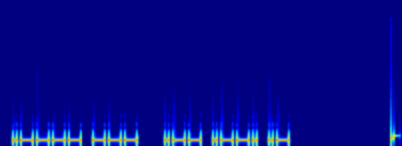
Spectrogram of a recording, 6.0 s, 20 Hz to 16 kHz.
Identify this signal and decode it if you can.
Morse code, heard as a keyed tone, about 20 wpm, 700 Hz. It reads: 1O WPA
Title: Winter Field Day Exchanges 20wpm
